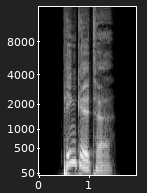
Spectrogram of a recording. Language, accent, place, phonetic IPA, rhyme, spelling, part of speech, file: German, Germany, Berlin, [ˈpɪŋkl̩tə], -ɪŋkl̩tə, pinkelte, verb, De-pinkelte.ogg
- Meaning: inflection of pinkeln: 1. first/third-person singular preterite 2. first/third-person singular subjunctive II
